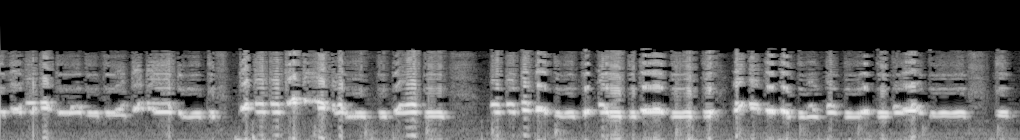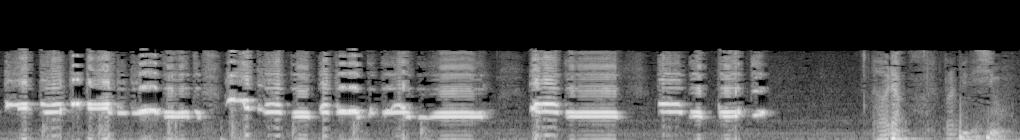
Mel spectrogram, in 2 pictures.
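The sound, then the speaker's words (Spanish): A bottle whistle is played as a wavering, breathy tone that slides and bends in short melodic phrases with brief pauses, sustained steadily for most of the passage. “Este es una botella silbato.”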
